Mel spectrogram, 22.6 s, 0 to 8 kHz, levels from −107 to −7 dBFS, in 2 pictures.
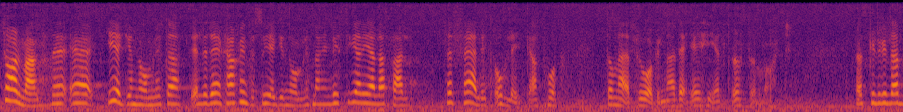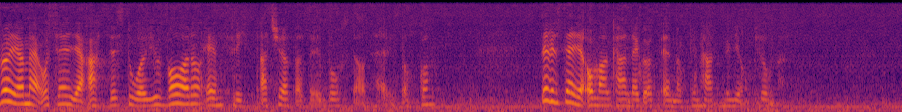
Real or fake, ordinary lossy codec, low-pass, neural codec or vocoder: fake; AAC, 48 kbps; 7.2 kHz; codec, 16 kHz, 2 kbps, FunCodec, trained on Chinese and English, 25 frames a second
